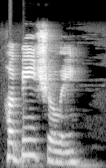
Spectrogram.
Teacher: notice the pronunciation of the first adverb is habitually with the stress on the second syllable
